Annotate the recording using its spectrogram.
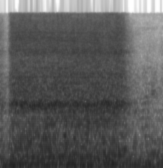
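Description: Loud steady hiss with a high whistling tone running through it. It breaks off for a moment at the start and cuts off suddenly near the end.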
